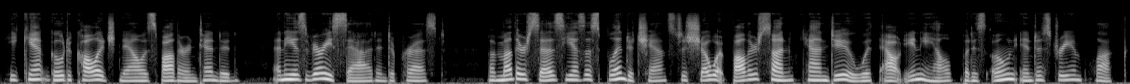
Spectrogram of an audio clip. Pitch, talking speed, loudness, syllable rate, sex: 190 Hz, 210 wpm, -17 LUFS, 5.5 syllables/s, female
